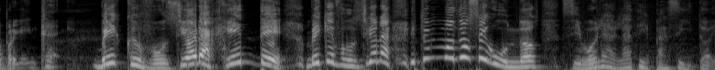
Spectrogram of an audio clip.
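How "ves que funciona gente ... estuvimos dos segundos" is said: higher, louder, gleeful; excited triumphant remarks. Real, not acted. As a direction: crow about it to the audience. Excited joke about seduction working.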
